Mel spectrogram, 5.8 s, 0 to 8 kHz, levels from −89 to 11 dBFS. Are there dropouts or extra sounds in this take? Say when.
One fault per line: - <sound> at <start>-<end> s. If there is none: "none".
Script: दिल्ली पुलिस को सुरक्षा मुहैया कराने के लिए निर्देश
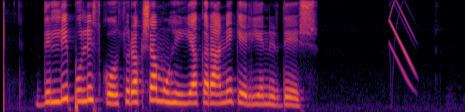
- chirp at 4.9-5.2 s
